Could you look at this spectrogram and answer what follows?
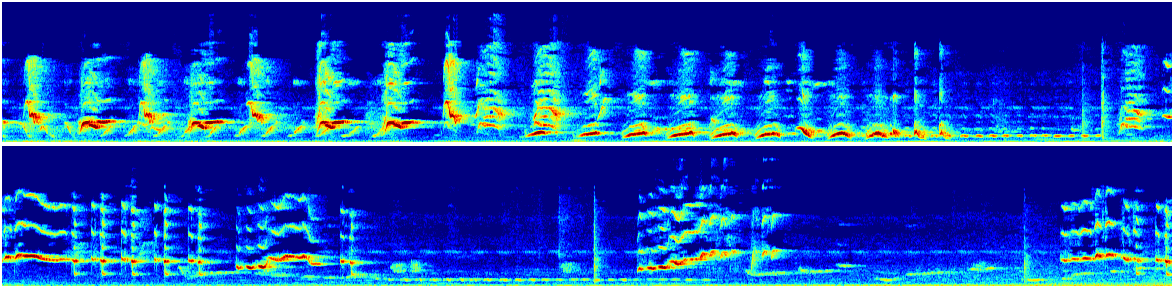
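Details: White-rumped shama in an aviary calling to its flock: rapid repeated whistled phrases, then a run of falling slurred notes, a low steady trill, and scattered high sweeping whistles with pauses between.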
